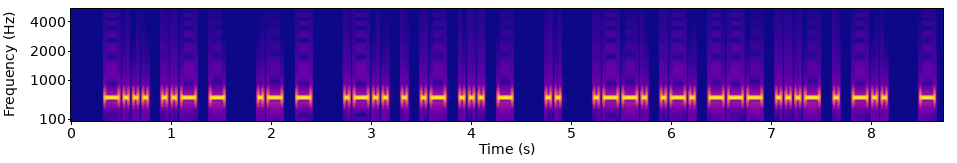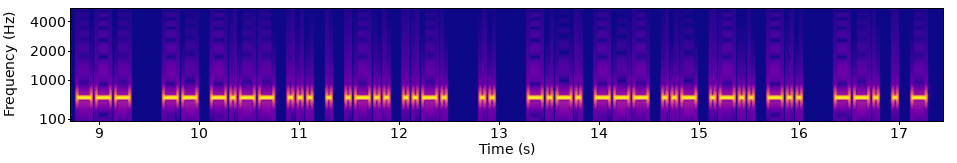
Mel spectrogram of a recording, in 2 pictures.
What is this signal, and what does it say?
Morse code, heard as a keyed tone, about 25 wpm, 600 Hz. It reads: BUT AT LEAST I PROVED TO MYSELF I COULD GET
